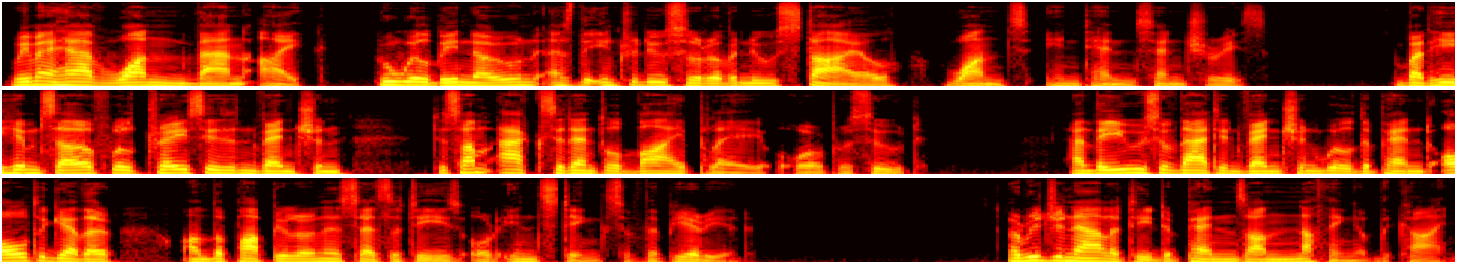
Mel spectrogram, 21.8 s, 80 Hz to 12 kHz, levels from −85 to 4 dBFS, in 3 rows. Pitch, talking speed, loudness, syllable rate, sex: 105 Hz, 165 wpm, -21 LUFS, 5.4 syllables/s, male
